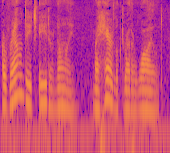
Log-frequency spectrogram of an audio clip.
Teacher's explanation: an alternative reading would stress only hair and wild in the second half of the sentence the sentence would then have to be read at a faster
